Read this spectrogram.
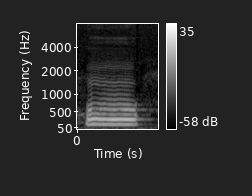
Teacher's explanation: The waw, the lips are the most important point where the lips have to be rounded.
